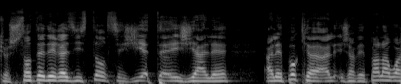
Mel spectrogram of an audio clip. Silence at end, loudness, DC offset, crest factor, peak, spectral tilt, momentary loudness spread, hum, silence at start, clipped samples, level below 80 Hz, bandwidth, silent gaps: 0 s; -28 LUFS; under 0.1%; 18 dB; -10 dBFS; -5.5 dB/octave; 10 LU; none; 0 s; under 0.1%; -48 dBFS; 14.5 kHz; none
